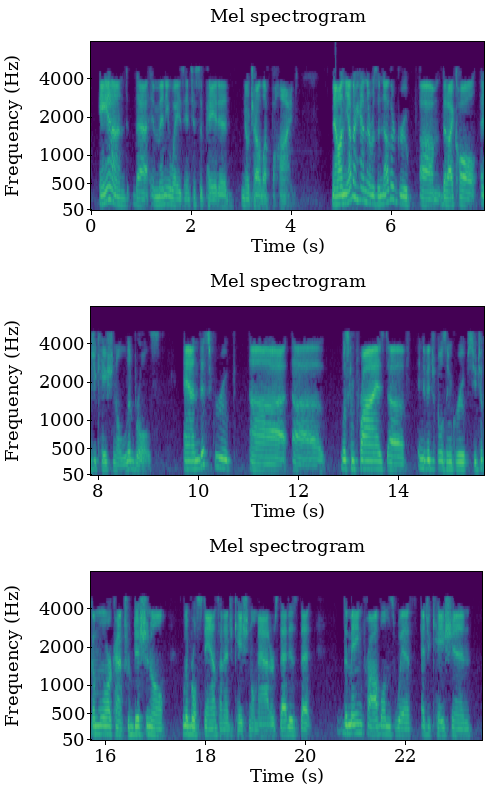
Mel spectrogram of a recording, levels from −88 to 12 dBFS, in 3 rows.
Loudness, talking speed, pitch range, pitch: -21 LUFS, 145 wpm, 120-145 Hz, 130 Hz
